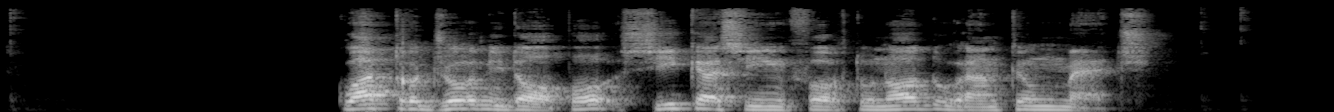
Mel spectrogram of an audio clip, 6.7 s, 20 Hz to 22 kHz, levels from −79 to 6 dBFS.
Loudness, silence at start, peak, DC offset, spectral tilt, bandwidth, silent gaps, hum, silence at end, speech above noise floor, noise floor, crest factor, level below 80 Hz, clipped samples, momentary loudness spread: -16 LUFS; 1.7 s; 0 dBFS; under 0.1%; -4.5 dB/octave; 16 kHz; none; none; 0.9 s; 68 dB; -84 dBFS; 18 dB; -54 dBFS; under 0.1%; 7 LU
